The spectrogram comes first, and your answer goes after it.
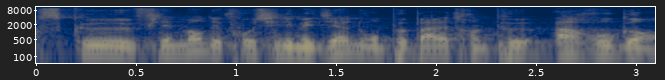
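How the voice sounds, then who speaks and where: In a Toulouse accent, a man talks at a fairly quick pace. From southern France, Toulouse. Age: 40s. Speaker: media executive. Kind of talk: panel discussion. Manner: halting, many hesitations.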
